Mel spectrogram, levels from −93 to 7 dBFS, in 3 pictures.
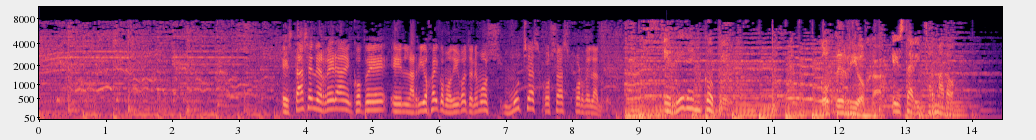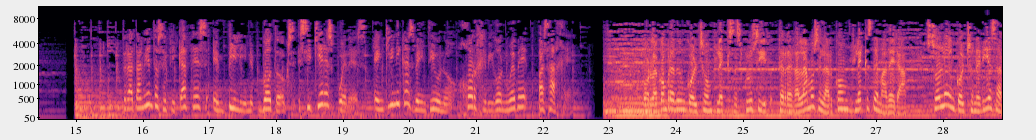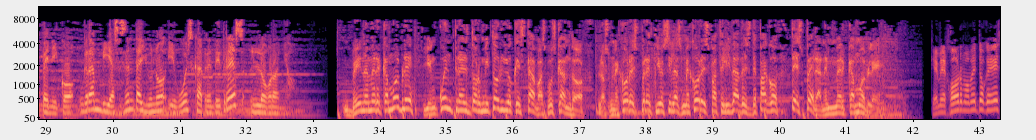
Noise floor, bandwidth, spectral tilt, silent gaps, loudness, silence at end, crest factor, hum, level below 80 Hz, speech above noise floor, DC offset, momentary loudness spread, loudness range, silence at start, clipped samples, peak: -46 dBFS; 8.2 kHz; -4.5 dB/octave; 14.91-14.96 s, 42.18-42.26 s; -14 LUFS; 0 s; 14 dB; none; -32 dBFS; 32 dB; under 0.1%; 10 LU; 6 LU; 0 s; under 0.1%; 0 dBFS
